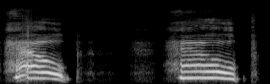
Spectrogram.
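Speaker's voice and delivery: high, loud, drawn-out cries for help; desperate shouting. A narrator's reading. Little Bruce curled up under the bats, high, loud, desperate. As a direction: shout as the bats swarm him. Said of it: "He makes himself into a ball and shouts".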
